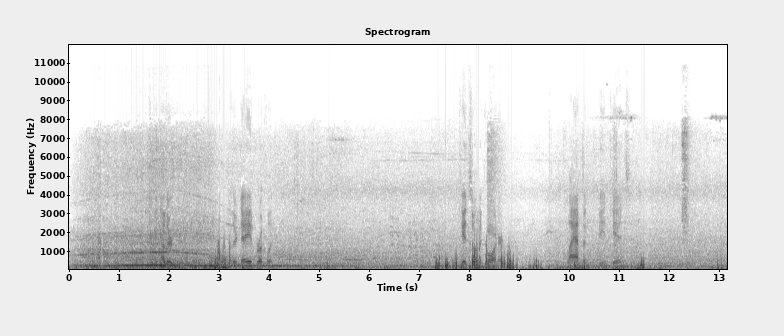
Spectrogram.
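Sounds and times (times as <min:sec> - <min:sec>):
city bus engine rumbling on a snowy street: 0:00.0 - 0:13.1
speech: 0:03.4 - 0:04.4, 0:07.9 - 0:08.9, 0:10.0 - 0:11.5
city bus air brakes hissing: 0:12.2 - 0:12.6.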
